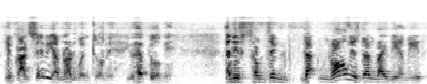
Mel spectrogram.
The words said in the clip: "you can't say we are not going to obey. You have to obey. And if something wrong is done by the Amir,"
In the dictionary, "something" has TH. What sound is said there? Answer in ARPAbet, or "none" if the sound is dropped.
T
